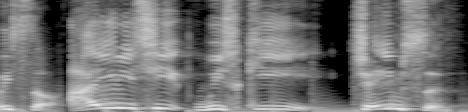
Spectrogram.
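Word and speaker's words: Jameson: 더 있어 아이리시 위스키 제임슨 원래 발음은 제머슨 이더라고 한국 사람이 읽을 때는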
